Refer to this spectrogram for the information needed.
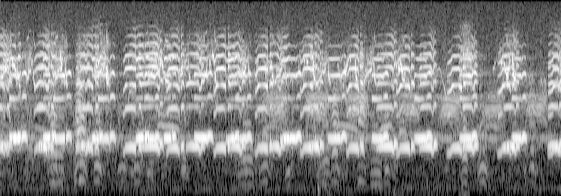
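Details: Siberian cranes, adults and young, calling with bar-headed geese in the background: loud, musical, fluting bugled notes in overlapping bursts of about a second, with softer arched goose honks underneath.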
